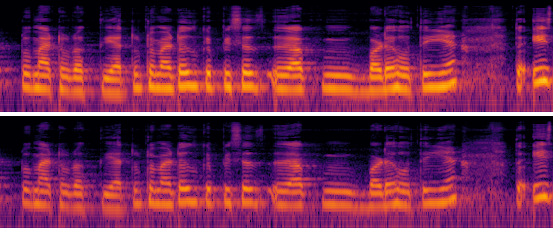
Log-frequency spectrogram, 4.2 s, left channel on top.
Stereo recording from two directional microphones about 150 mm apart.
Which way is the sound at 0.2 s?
10° left (ahead or behind).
